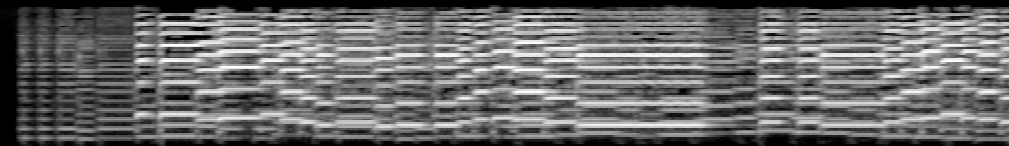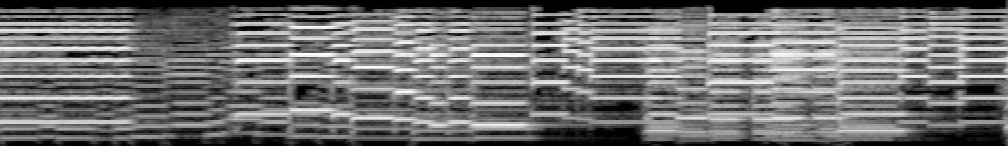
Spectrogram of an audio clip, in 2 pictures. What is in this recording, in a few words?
alto; pfautsch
